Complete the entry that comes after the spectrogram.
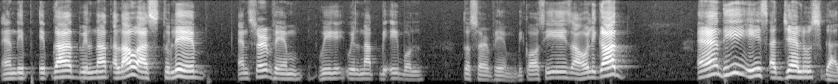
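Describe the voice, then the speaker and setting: A man's fairly high voice at a very slow pace, with lively intonation and big swings in loudness. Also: very clean recording, silent background. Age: 60s. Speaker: pastor. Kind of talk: sermon.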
